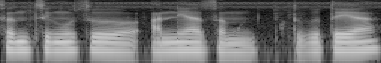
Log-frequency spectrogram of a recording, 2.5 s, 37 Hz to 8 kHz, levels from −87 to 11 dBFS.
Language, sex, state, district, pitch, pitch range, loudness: Wancho, male, Arunachal Pradesh, Longding, 110 Hz, 100-110 Hz, -17 LUFS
